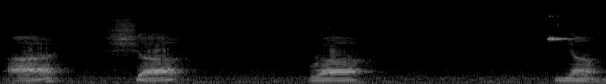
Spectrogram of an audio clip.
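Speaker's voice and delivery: "I, sha, ra, yum" each alone between long pauses, pitched low; syllable-by-syllable demo. Shown as a demonstration. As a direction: sound out "I, sha, ra, yum" slowly while writing. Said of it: "It's like this".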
